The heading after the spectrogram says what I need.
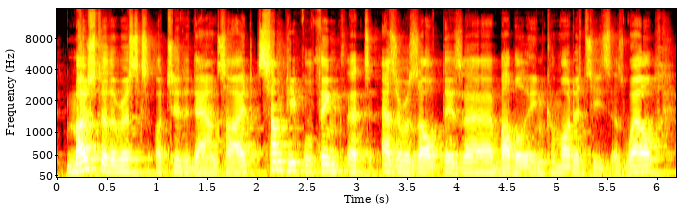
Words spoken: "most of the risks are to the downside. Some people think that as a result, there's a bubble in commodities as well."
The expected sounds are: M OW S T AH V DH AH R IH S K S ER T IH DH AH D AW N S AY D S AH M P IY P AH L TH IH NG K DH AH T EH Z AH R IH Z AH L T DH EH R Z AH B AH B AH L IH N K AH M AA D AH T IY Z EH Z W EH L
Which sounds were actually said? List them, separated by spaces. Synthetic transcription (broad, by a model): M OW S T AH V DH AH R IH S K S ER T IH DH AH D AW N S AY D S AH M P IY P L TH IH NG K DH AH T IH Z AH R IH Z AH L T DH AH R Z AH B AH B L IH N K AH M AA D AH T IY Z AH Z W EH L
